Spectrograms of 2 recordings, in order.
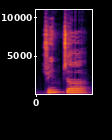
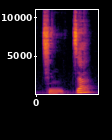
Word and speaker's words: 진짜: 느냐 오물이 지 않느냐 영어식으로 입술을 오무려 발음 하게 되면 진짜 이렇게 발음이 되는 거구요 한국어 처럼 입술을 오물이 지 않고 바로 해야 진짜 이렇게 바로 이 되겠습니다 자 그러면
